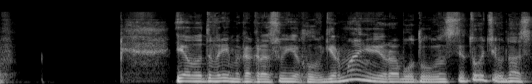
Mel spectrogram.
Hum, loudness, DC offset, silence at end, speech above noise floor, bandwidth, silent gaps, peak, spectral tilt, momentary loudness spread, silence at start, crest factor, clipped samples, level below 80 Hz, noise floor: none; -23 LUFS; under 0.1%; 0 s; 50 dB; 12.5 kHz; none; -6 dBFS; -5 dB/octave; 7 LU; 0 s; 18 dB; under 0.1%; -66 dBFS; -72 dBFS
